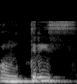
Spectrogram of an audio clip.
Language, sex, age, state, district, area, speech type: Odia, male, 18-30, Odisha, Puri, urban, spontaneous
